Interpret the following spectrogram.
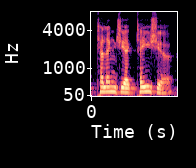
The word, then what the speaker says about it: telangiectasia: on donald's cheeks okay and once again the pronunciation is telangiectasia it's an abnormal dilation of red blue or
